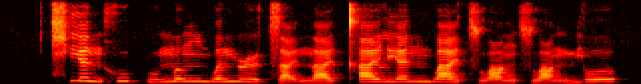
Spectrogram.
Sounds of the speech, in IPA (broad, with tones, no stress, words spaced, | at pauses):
t͡ɕʰjɛ˥˩nxu˥ pu˧˥n̪ɤ˥ŋmwə˥n ɻɻ̩˥˩t͡sa̰˨˩ɪ̯n̪a˧˥ɪ̯ kʰa˥ɪ̯ljɛ˥nmwa˥˩ɪ̯ t͡swɑ˧˥ŋ swɑ̰˨˩ŋmjo˥ʊ̯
